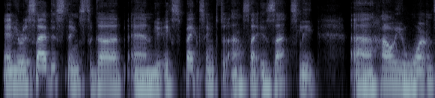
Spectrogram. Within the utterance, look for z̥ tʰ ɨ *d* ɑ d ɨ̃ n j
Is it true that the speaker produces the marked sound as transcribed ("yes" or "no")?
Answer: no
